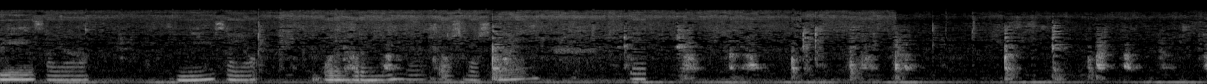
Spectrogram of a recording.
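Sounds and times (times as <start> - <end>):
food sizzling in hot oil: 0.0 - 12.0
spatula scraping a wok: 2.8 - 9.2, 10.0 - 12.0.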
